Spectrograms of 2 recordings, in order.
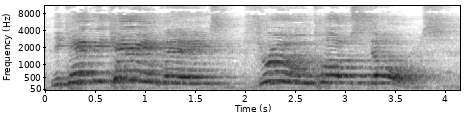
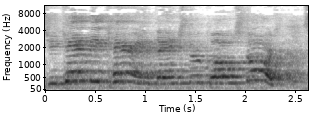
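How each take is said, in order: First: Drawn out and weighty, "carrying" stressed; slow emphatic teaching line. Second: Slow, shouted repeat, "can't" punched; preaching shout. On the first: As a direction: spell out the lesson slowly. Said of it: "teaching point". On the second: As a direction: preach it out to the room. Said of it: "teaching moments". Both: Shown as a demonstration.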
